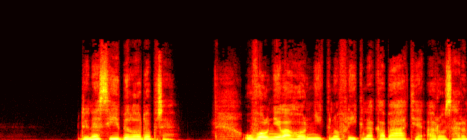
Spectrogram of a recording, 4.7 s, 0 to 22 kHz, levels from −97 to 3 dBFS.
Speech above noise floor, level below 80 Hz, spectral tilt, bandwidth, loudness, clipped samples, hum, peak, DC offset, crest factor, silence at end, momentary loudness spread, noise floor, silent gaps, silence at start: 53 dB; -52 dBFS; -5.5 dB/octave; 14.5 kHz; -17 LUFS; under 0.1%; none; -2 dBFS; under 0.1%; 16 dB; 0 s; 11 LU; -69 dBFS; none; 0.8 s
